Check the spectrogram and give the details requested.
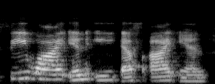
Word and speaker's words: Cynefin: It sounds like Cynefin or something like that. Okay, Cynefin, but it's pronounced Cynefin.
